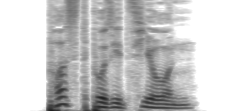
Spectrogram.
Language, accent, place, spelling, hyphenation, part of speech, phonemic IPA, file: German, Germany, Berlin, Postposition, Post‧po‧si‧ti‧on, noun, /pɔstpoziˈt͡si̯oːn/, De-Postposition.ogg
- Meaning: postposition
